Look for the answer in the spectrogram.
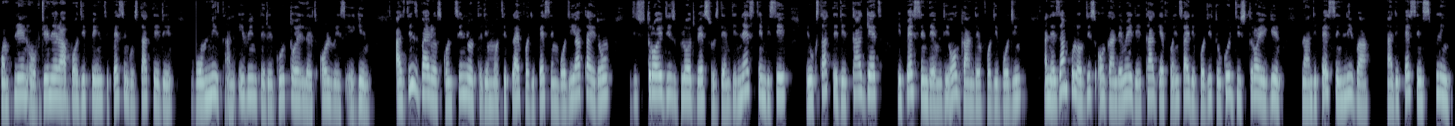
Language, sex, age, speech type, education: Nigerian Pidgin, female, 30-45, spontaneous, tertiary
